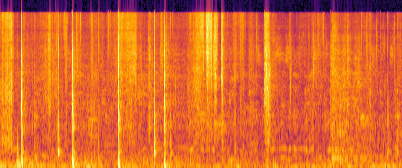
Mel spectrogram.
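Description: Basketball dribbled on a paved driveway: a handful of sharp, irregular bounces in the first few seconds and a last one about four seconds in.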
